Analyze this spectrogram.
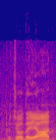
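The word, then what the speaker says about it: प्रचोदयात्: Prachodayat is the correct pronunciation, not prachodayat.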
